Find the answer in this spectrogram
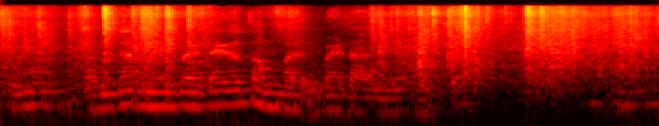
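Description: People talking in low voices, with a voice held low and steady for about a second, and scattered clicks and rustles of things being handled on a work table.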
